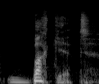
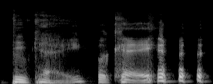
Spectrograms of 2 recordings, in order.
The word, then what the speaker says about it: Bucket: Hyacinth Bucket, whose name she insists is pronounced Bouquet, continually looks for opportunities to climb the social ladder.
